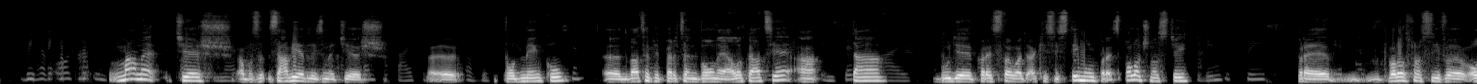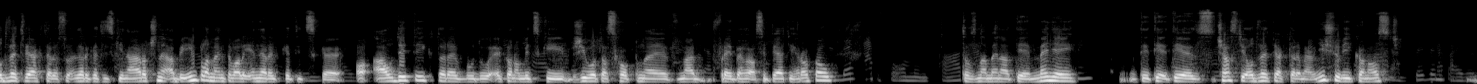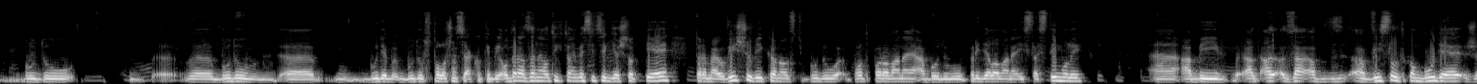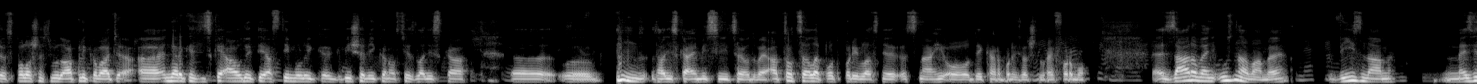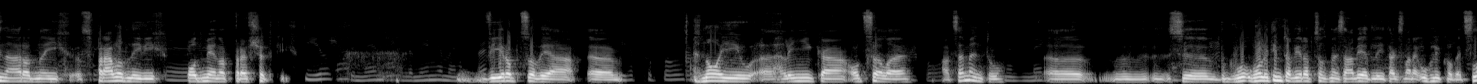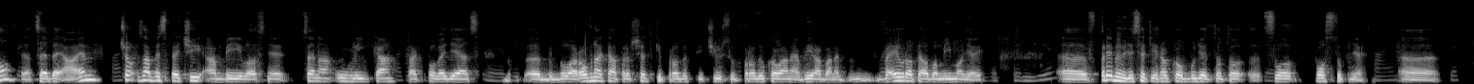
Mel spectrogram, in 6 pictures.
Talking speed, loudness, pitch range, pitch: 115 wpm, -14 LUFS, 135-185 Hz, 150 Hz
